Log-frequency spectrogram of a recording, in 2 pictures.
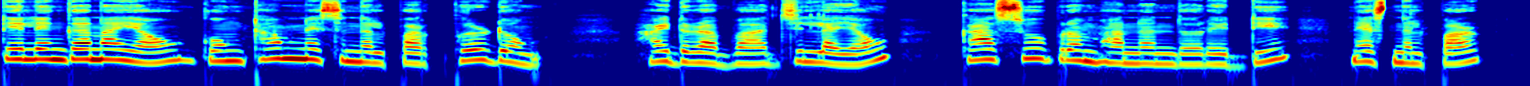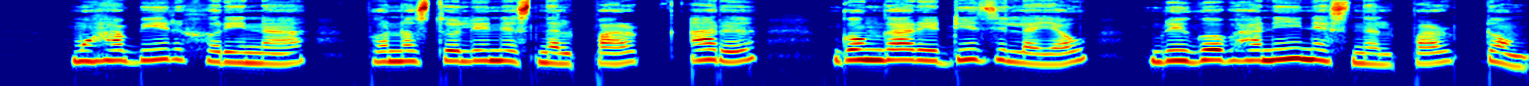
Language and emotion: Bodo, neutral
